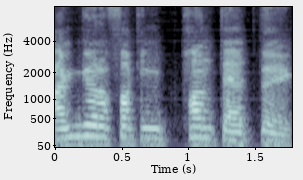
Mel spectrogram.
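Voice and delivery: full-throated, screaming yell. During a game, the speaker voices a character that starts screaming. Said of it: "It starts screaming".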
